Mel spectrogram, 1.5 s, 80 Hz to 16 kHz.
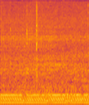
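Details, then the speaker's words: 2006 Suzuki GSX-R750 just after transmission replacement and motor reinstall, first start with oil still circulating, no FI codes. Smooth, even low idle drone with no knocks, misses or rattles: normal idle. "Key on. All right. Ah, sounds good. We'll let the oil circulate a little bit."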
